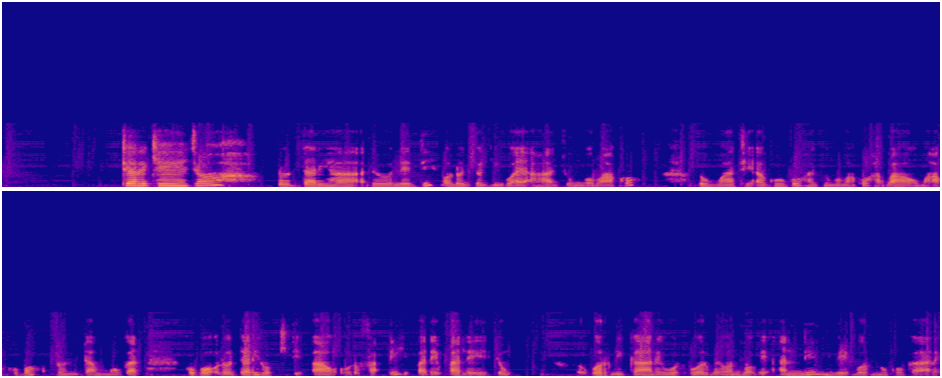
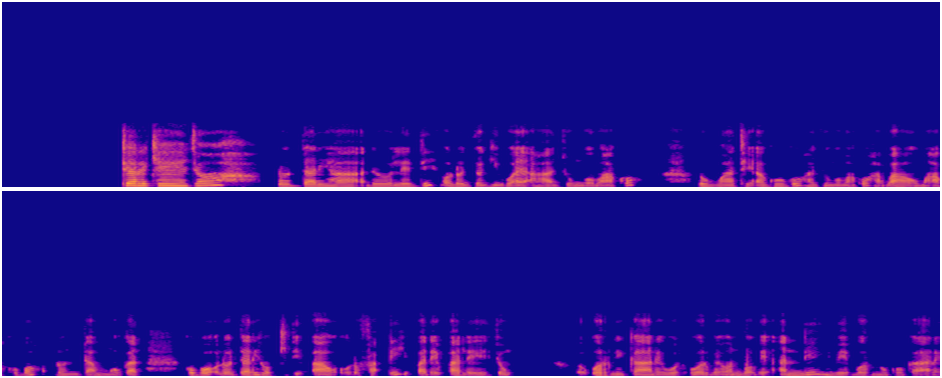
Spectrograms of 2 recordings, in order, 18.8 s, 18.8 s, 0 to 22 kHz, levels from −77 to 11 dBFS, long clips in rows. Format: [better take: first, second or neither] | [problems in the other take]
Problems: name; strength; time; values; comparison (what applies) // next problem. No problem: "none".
second | noise reduction (neural separator model SepFormer DNS4)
